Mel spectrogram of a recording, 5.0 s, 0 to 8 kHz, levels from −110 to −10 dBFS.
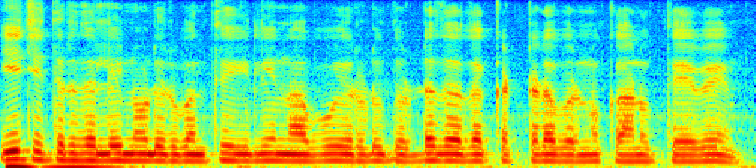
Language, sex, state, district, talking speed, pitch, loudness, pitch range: Kannada, male, Karnataka, Koppal, 105 wpm, 125 Hz, -19 LUFS, 120-130 Hz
